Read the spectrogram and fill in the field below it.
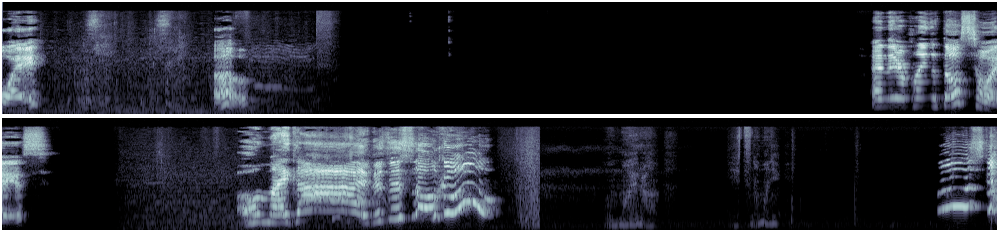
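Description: A young woman talks animatedly into a microphone.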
